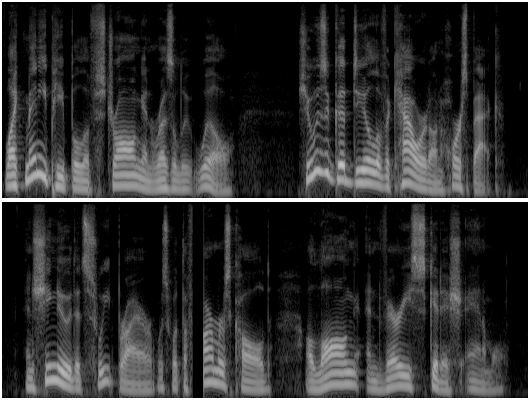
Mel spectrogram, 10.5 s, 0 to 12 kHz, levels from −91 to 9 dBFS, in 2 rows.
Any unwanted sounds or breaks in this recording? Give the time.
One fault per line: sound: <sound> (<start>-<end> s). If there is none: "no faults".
sound: dropout (7.2-7.3 s)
